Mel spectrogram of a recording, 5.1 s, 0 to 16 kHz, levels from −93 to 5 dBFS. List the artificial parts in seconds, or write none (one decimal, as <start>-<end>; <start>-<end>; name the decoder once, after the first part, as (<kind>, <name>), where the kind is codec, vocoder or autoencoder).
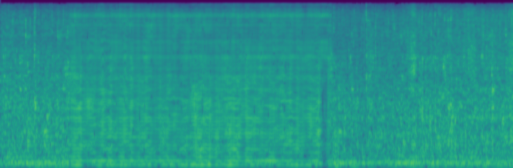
0.7-3.3 (vocoder, BigVGAN v2)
